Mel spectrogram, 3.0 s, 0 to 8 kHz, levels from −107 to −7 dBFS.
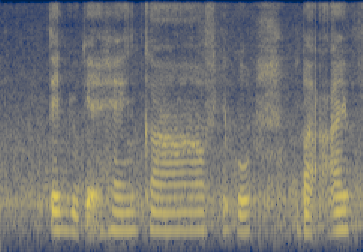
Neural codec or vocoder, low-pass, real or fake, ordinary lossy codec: codec, 16 kHz, 8 kbps, FreqCodec, smaller model; none; fake; none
